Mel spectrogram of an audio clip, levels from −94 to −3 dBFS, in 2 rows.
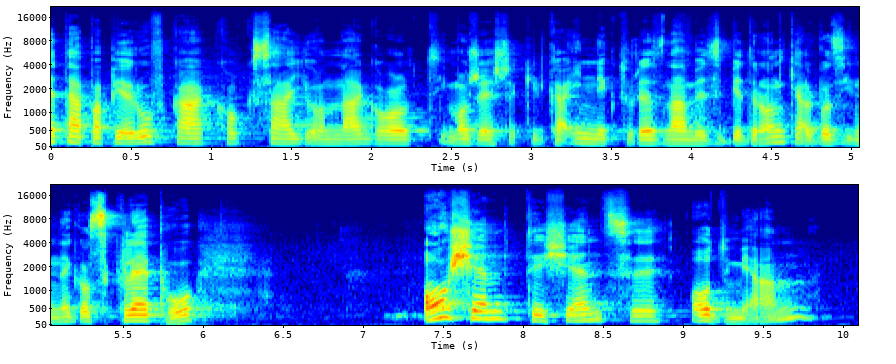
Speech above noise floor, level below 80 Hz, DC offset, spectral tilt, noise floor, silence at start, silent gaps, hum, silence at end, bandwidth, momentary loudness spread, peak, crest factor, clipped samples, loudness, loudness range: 36 dB; -78 dBFS; under 0.1%; -2 dB/octave; -70 dBFS; 0 s; none; none; 0.3 s; 19 kHz; 14 LU; -10 dBFS; 24 dB; under 0.1%; -32 LUFS; 8 LU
